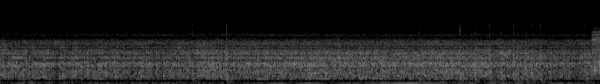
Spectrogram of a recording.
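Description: Steady static hiss from a Midland NOAA weather radio's small speaker, the receiver tuned to the weather channel with no voice yet. A few faint clicks of its buttons being pressed come about two seconds in and near the end.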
